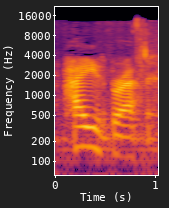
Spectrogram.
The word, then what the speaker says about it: Happisburgh: Haysborough. Haysborough. That's actually spelled, or it's actually pronounced Happisburgh if you spell it, but it's actually pronounced Haysborough.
